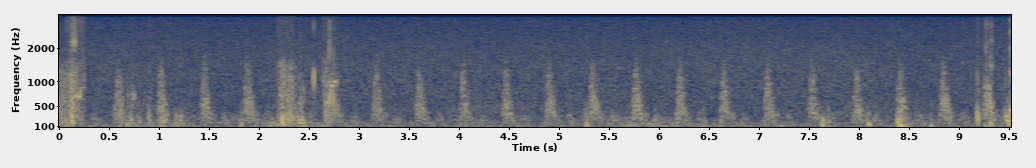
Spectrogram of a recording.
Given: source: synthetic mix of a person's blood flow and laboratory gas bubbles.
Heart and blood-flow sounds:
Doppler ultrasound of blood flow; subclavian vein
0.00-0.26 s: bubbles
0.67-0.76 s: bubbles
0.88-0.94 s: bubbles
2.17-2.48 s: bubbles
2.52-2.58 s: bubbles
2.62-2.79 s: bubbles
9.15-9.35 s: bubbles
9.43-9.52 s: bubbles
From the record:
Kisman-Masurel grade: 223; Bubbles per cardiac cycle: several, 3 to 8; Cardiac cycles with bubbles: 10 to 50%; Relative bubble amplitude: loud (0.450 to 0.775); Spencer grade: 2 (many but less than half of the cardiac periods contain bubble signals, singularly or in groups); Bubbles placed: anywhere in the cardiac cycle

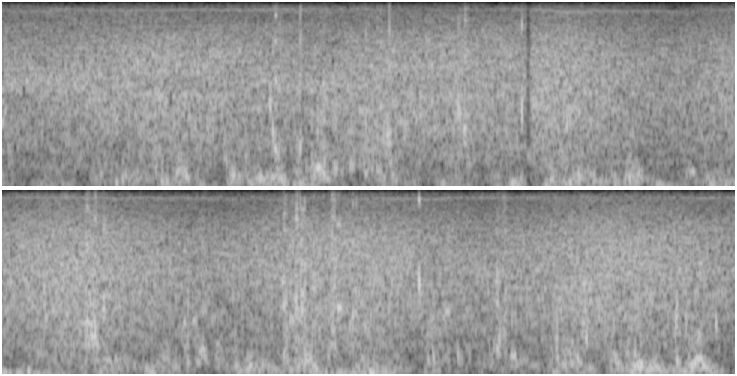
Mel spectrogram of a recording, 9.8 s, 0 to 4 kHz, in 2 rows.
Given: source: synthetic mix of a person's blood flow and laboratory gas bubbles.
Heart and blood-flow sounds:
Doppler ultrasound of blood flow; precordium
0.00-0.10 s: bubbles
0.98-1.07 s: bubbles
1.46-1.54 s: bubbles
1.74-1.91 s: bubbles
1.95-2.74 s: bubbles
3.00-3.20 s: bubbles
3.40-3.89 s: bubbles
5.15-5.71 s: bubbles
5.82-6.38 s: bubbles
6.52-6.57 s: bubbles
6.74-7.38 s: bubbles
7.62-8.04 s: bubbles
8.09-8.38 s: bubbles
8.50-8.89 s: bubbles
9.34-9.56 s: bubbles
9.62-9.69 s: bubbles
From the record:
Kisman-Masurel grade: 232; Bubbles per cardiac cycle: several, 3 to 8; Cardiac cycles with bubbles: 50 to 99%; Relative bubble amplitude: moderate (0.250 to 0.450); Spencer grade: 3 (all of the cardiac periods contain showers or single bubble signals, but not dominating or overriding the cardiac motion signals); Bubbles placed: anywhere in the cardiac cycle

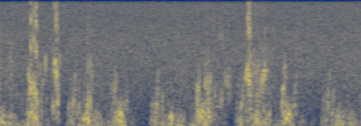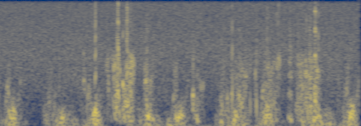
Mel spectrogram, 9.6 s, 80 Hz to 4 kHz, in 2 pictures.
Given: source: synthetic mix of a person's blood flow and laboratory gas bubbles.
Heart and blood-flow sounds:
Doppler ultrasound of blood flow; precordium
0.38-0.67 s: bubbles
0.73-0.86 s: bubbles
1.17-1.31 s: bubbles
2.63-3.14 s: bubbles
3.29-3.68 s: bubbles
5.95-6.01 s: bubbles
6.07-6.17 s: bubbles
6.25-6.67 s: bubbles
6.76-6.94 s: bubbles
7.14-7.25 s: bubbles
7.39-7.59 s: bubbles
7.78-8.20 s: bubbles
8.24-8.31 s: bubbles
8.38-8.62 s: bubbles
8.69-9.15 s: bubbles
From the record:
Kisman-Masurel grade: 332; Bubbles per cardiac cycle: rolling drumbeat, 9 or more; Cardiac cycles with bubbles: 50 to 99%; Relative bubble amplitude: moderate (0.250 to 0.450); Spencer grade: 3 (all of the cardiac periods contain showers or single bubble signals, but not dominating or overriding the cardiac motion signals); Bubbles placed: anywhere in the cardiac cycle

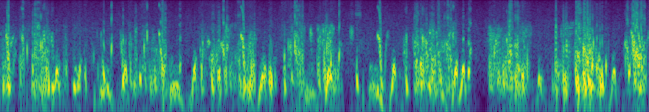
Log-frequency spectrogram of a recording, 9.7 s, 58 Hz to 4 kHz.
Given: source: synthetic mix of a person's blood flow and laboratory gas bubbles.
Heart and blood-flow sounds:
Doppler ultrasound of blood flow; precordium
0.00-0.83 s: bubbles
0.93-1.03 s: bubbles
1.07-1.71 s: bubbles
1.78-2.60 s: bubbles
2.68-2.74 s: bubbles
2.98-3.88 s: bubbles
4.01-4.17 s: bubbles
4.22-4.59 s: bubbles
4.62-5.15 s: bubbles
5.24-5.42 s: bubbles
5.63-5.84 s: bubbles
6.03-6.85 s: bubbles
7.00-7.09 s: bubbles
7.30-7.98 s: bubbles
8.29-9.13 s: bubbles
9.35-9.74 s: bubbles
From the record:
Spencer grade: 4 (maximum detectable bubble signal sounding continuously throughout systole and diastole of every cardiac period, and overriding the amplitude of the normal cardiac signals); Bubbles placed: only in the low amplitude regions of the cardiac cycle

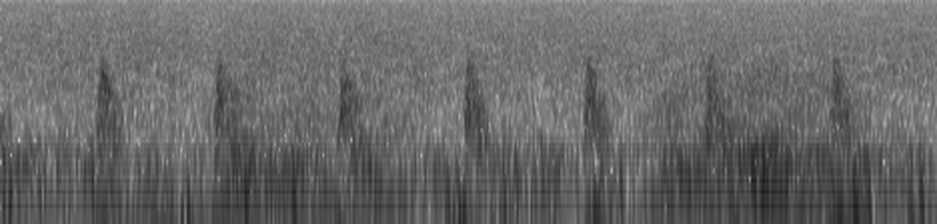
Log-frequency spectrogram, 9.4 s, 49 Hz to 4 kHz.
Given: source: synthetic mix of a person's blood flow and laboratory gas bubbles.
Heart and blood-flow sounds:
Doppler ultrasound of blood flow; subclavian vein
no bubbles
From the record:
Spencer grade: 0 (complete lack of bubble signals)

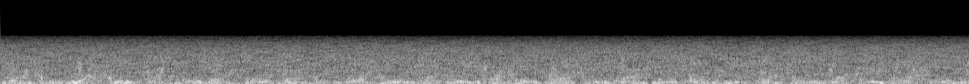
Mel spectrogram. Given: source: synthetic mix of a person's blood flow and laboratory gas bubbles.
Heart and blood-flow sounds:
Doppler ultrasound of blood flow; precordium
6.87-6.95 s: bubbles
From the record:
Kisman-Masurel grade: 113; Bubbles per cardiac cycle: 1 to 2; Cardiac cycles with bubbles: 1 to 10%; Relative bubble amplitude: loud (0.450 to 0.775); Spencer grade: 1 (occasional bubble signal discernible with the cardiac motion signal, with majority of cardiac periods free of bubbles); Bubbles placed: anywhere in the cardiac cycle

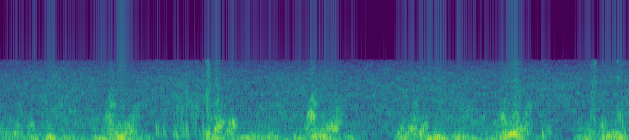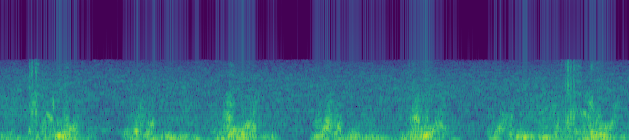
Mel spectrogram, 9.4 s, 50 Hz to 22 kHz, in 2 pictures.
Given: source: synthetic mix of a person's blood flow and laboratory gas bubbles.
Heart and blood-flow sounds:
Doppler ultrasound of blood flow; precordium
0.00-0.20 s: bubbles
1.14-1.62 s: bubbles
4.05-4.16 s: bubbles
4.43-4.50 s: bubbles
4.62-4.75 s: bubbles
4.91-5.18 s: bubbles
7.77-7.96 s: bubbles
8.78-9.19 s: bubbles
From the record:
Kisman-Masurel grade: 221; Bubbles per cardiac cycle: several, 3 to 8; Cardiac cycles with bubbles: 10 to 50%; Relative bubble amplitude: barely perceptible (0.100 to 0.250); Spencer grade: 2 (many but less than half of the cardiac periods contain bubble signals, singularly or in groups); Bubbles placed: anywhere in the cardiac cycle

